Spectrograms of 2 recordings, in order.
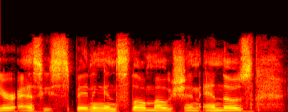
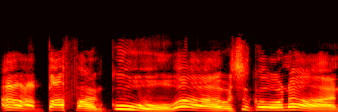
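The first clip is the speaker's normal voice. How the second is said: put-on Italian gangster accent, slow and high; 10 semitones higher than usual. Describing the Punisher's introduction scene, imitating the gangster: stereotypical Italian gangster voice. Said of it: "the most stereotypical Italian gangster ever".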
